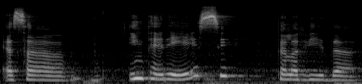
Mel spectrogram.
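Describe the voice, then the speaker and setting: Soft-spoken, reflective woman guest. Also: a little high, extremely slow, a crowd in the background. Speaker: missionary guest. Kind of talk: casual interview.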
